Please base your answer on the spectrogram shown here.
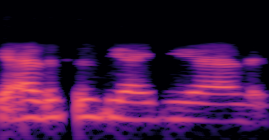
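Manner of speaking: hushed, very soft, level, flat monotone. Pitch judge demonstrating how a nervous presenter pitches an idea, flat monotone. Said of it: "very monotone and they're just like".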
